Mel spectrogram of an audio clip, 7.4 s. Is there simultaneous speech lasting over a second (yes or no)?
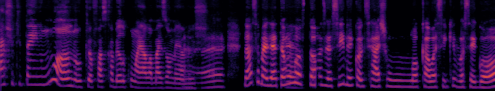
no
